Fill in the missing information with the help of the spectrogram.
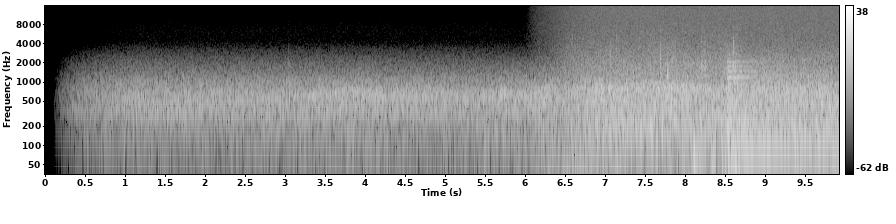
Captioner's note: wind blowing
